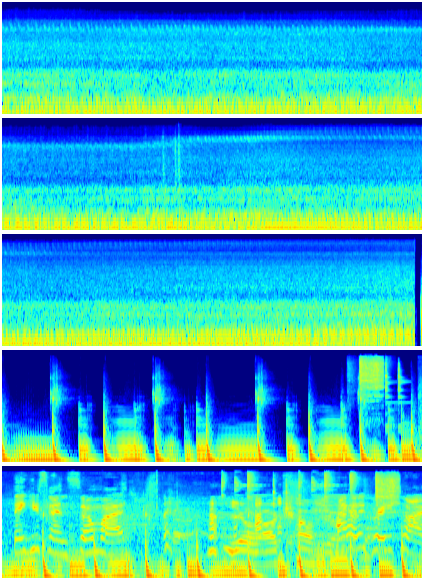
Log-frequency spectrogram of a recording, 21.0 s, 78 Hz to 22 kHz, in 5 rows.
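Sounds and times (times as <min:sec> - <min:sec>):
radial aircraft engine running: 0:00.0 - 0:12.6, 0:16.8 - 0:21.0.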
